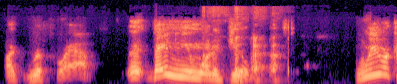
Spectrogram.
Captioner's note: laughs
